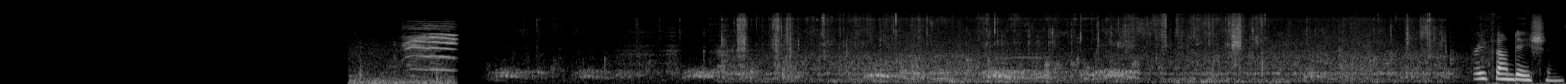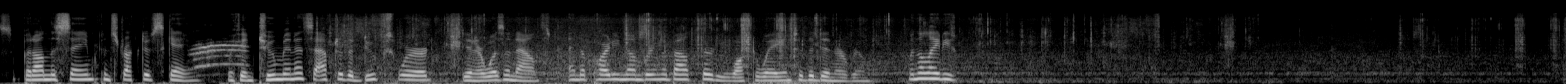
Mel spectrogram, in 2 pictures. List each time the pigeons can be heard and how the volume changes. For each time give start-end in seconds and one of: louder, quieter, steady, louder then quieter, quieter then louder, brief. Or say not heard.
4.8-15.1 louder then quieter.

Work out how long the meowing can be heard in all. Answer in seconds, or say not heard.
3 s.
